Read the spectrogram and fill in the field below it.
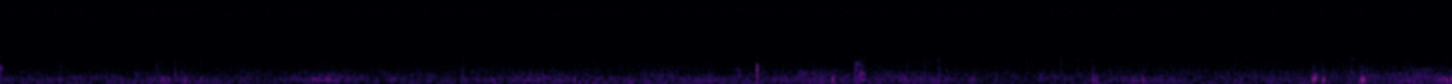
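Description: Low rumbling and gurgling with a few small pops; ordinary stomach growling.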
